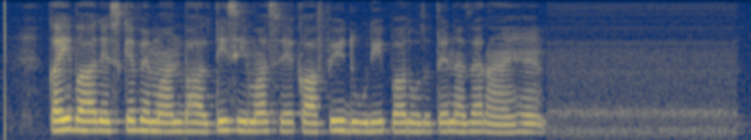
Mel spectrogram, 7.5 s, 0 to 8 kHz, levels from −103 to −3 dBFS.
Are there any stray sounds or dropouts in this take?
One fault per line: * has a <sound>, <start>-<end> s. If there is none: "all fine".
all fine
